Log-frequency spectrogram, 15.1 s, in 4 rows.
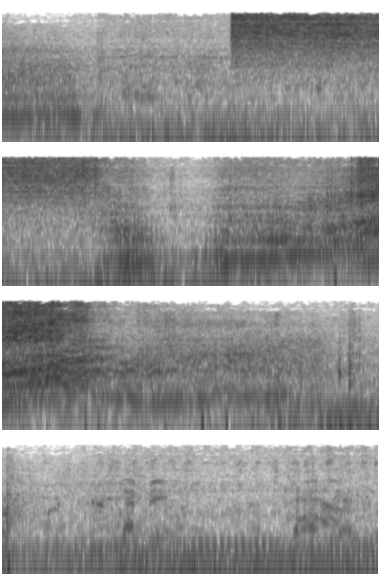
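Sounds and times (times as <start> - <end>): car engine accelerating hard: 3.2 - 15.0.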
